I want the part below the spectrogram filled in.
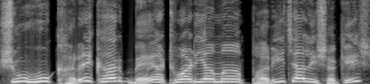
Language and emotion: Gujarati, surprised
